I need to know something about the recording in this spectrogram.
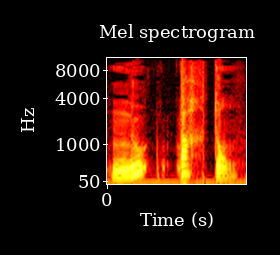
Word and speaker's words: partons: and then we get nous partons. Repeat. Nous partons. Okay, so final S is not pronounced as usual, so you only need to pronounce at the end this nasal, so O-N, on, alright, nous partons, repeat.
